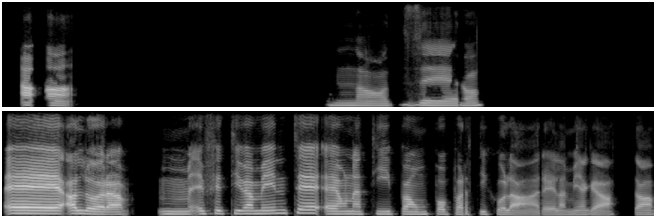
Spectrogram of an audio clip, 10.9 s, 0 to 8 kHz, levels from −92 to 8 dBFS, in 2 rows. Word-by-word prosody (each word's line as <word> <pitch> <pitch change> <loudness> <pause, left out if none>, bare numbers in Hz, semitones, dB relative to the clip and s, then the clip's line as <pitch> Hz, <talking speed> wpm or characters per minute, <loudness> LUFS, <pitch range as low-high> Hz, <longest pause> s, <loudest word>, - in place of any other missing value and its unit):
Ah-ah. - - -1 2.1
No, 160 -2 -11
0. 160 -2 -8 1.5
Ehm, 225 -1 +9
allora, 185 -6 +3 0.2
mhmm, 185 0 -7
effettivamente 220 +4 -2
è 200 - -2
una 190 -1 -4
tipa 185 0 -7
un 180 0 -6
po' 175 -2 -8
particolare 155 -6 -8
la 145 0 -10
mia 150 +1 -11
gatta. 150 +1 -7
180 Hz, 90 wpm, -20 LUFS, 160-210 Hz, 2.1 s, Ehm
